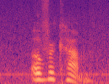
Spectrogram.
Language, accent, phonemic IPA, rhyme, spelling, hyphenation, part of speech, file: English, US, /ˌoʊ.vəɹˈkʌm/, -ʌm, overcome, o‧ver‧come, verb / noun / adjective, En-us-overcome.ogg
- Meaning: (verb) 1. To surmount (a physical or abstract obstacle); to prevail over, to get the better of 2. To prevail 3. To recover from (a difficulty), to get over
